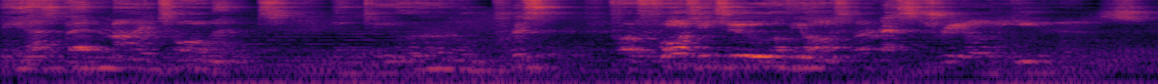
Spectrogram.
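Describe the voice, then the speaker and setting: A man's voice: a little high, pitched above the performer's own voice. A man voicing a grave, portentous luminous being from the cosmos in a horror audio reading, through a heavy echo effect. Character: luminous cosmic entity, solemn, otherworldly telepathic voice. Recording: distant, cavernous echo under loud music. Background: loud music.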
